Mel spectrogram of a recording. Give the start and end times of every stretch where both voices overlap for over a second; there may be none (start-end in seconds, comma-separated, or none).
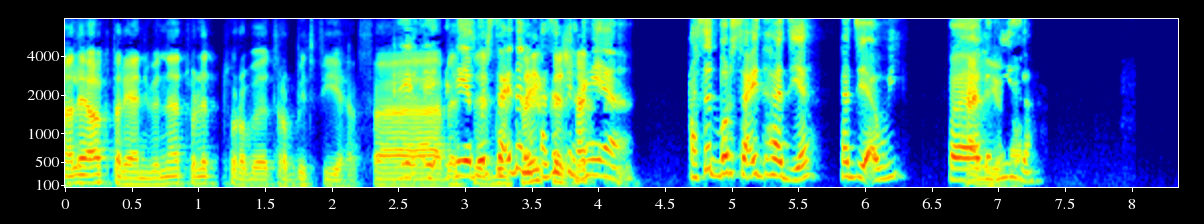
2.5-4.2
